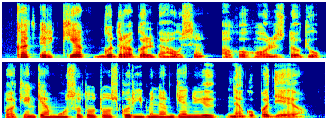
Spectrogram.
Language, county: Lithuanian, Panevėžys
